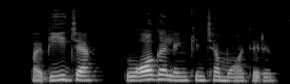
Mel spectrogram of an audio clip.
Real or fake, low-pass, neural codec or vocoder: real; 14.4 kHz; none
